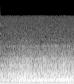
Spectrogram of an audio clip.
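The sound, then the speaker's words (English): A car's engine roars steadily, a loud, continuous rumble of road and motor noise without any voices, as a car approaches at high speed at night. “Well, company coming. Seems to be traveling at quite a rate. Too fast, even this time of night.”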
